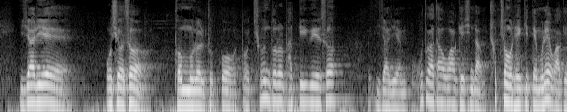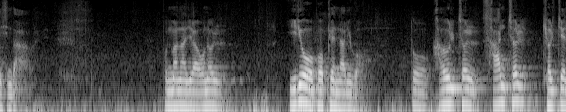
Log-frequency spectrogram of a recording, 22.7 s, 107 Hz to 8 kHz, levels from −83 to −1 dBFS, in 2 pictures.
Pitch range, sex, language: 85-130 Hz, male, Korean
